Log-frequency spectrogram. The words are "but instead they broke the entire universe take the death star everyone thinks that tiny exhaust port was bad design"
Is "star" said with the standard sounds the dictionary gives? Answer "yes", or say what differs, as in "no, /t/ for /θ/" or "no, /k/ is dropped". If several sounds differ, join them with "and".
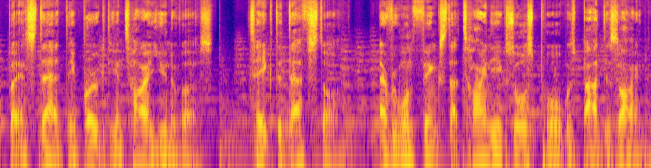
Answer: no, /l/ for /ɹ/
